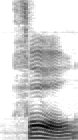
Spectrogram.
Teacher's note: the dark L Note the shape of the lips and there the tongue goes up to the roof of the mouth to finish the l sound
